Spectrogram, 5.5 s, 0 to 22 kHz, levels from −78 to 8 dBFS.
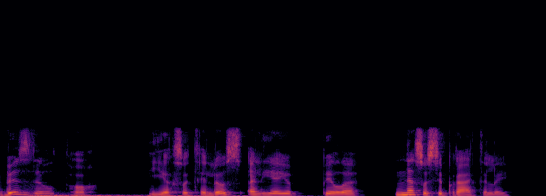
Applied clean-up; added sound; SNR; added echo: none; Boom; 8 dB; none.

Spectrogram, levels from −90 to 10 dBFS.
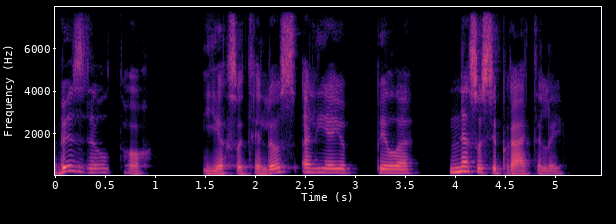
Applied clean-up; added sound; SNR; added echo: none; none; none; none.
